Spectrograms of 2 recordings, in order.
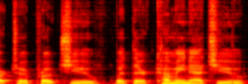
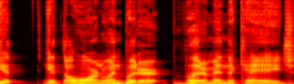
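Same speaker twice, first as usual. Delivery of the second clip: gruff, barked, pitched up; 6 semitones higher than usual. Voicing the captain who barks down orders: barking orders as the captain. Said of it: "he basically barks down and goes".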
